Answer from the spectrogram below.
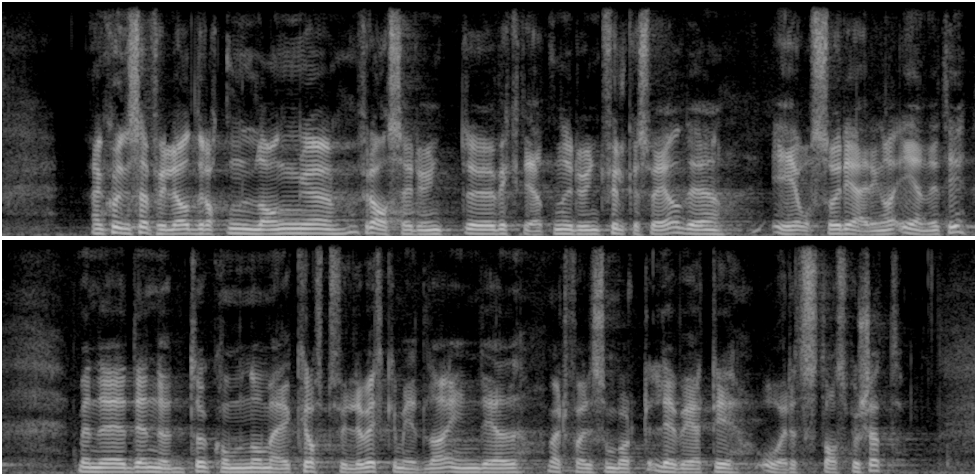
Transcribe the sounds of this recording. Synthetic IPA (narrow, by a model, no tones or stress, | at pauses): hɛnkʰʉnsɛlfœlɡd̪ɪhɑd̪ɾɑt̪ːɛnlɑŋfɾɑːsəɾʉnt̪ʋɪkt̪ɪheːt̪n̩ɾʉnt̪fʏlkəsʋæɪɑd̪ɛæɾɔsːɔɾɛjeːɾɪŋɑʔeːnɪət̪ʰiː | mɛnd̪ɛd̪ɛæɳœd̪ːt̪ʰɪlɔkʰɔmːənuːəmæɪɾkʰɾɑft̪fʉlːəʋɪɾkəmɪd̪ləɾɛnd̪ɛʋæʈːfɑlsɔmʋɑʈlɛʋeːʈɪoːɾət̪sːt̪ɑːt̪sbʉʂɛt̪ː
